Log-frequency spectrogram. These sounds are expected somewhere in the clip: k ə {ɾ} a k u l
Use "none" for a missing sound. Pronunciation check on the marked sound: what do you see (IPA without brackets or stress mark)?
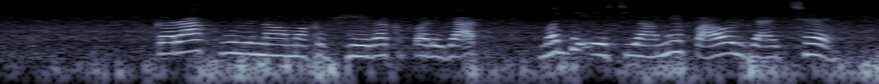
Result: ɾ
